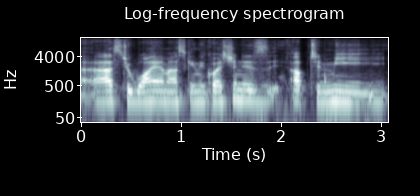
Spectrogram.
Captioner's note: speaking French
